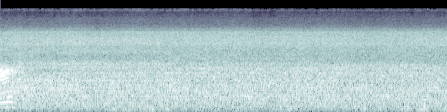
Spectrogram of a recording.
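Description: Steady rushing roar of the Truckee River's whitewater rapids, the river running high and fast with snowmelt.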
